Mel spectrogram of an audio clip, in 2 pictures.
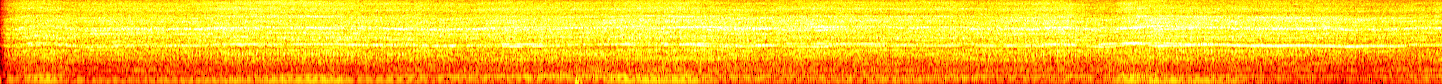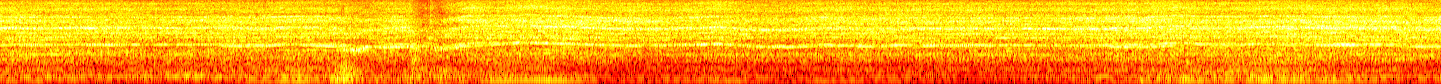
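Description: Small indoor RC helicopter's electric motor and rotor running continuously with a high-pitched whine whose pitch wavers slightly as it flies. About eighteen seconds in the whine briefly dips in pitch and level before recovering.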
